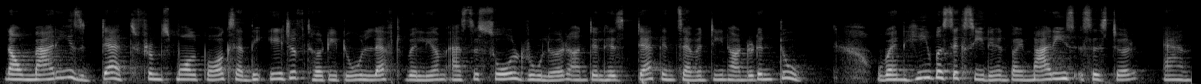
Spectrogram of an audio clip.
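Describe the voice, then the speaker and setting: A woman's voice: on the high side, unhurried, a little mellow. A woman reading scripted educational narration for a short history film.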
